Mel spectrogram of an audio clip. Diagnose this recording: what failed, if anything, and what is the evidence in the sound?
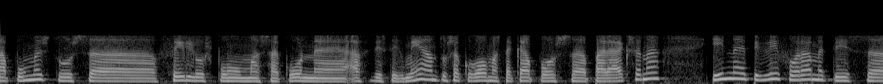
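The codec stage failed: G.726 ADPCM coding runs throughout. A harsh, rasping hiss rises and falls with the speech level, which fits 24 kbit/s, where three bits per sample carry the prediction error. A spectrogram shows a hard ceiling at 3.9 kHz.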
